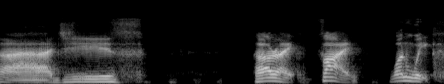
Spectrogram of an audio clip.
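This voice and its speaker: A man's put-on character voice at a medium pitch, with lively intonation. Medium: actual play. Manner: hesitant, stammering.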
